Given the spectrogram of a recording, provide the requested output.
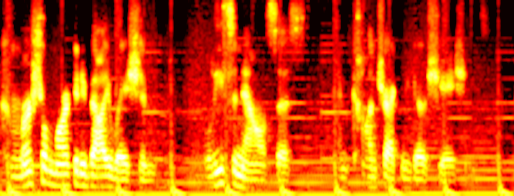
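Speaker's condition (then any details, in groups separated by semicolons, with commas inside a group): No condition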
